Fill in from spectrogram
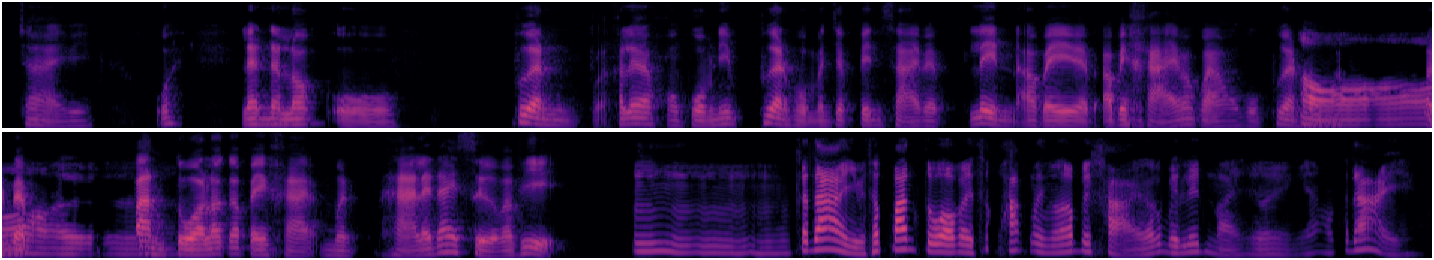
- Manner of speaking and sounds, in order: drawn out: "อ๋อ"
- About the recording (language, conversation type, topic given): Thai, unstructured, คุณคิดว่าการเล่นเกมออนไลน์ส่งผลต่อชีวิตประจำวันของคุณไหม?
